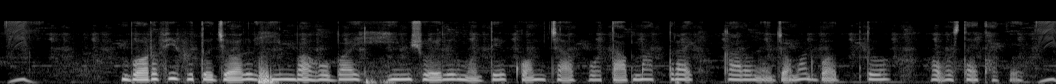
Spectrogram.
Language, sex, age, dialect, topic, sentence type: Bengali, female, 18-24, Northern/Varendri, agriculture, statement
